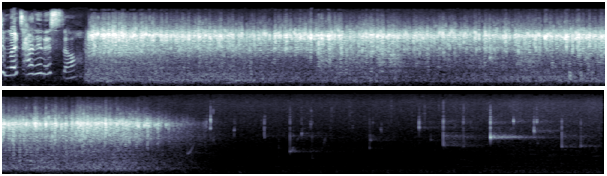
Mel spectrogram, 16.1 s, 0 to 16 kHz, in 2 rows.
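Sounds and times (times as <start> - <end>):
cartoon rushing floodwater: 1.1 - 10.8.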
